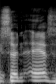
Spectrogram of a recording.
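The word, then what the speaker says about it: Sun'R: Sun Air, ça s'écrit Sun, apostrophe R, c'est ça R, la lettre R. la lettre. Pas, le, pas le mot ailleurs.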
